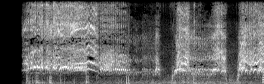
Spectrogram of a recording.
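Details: Two hungry baby raccoons in a licensed wildlife rehabilitator's care, being cleaned before bottle feeding. They give shrill, buzzy, high chittering cries in long bursts with short pauses, plus faint handling noises.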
